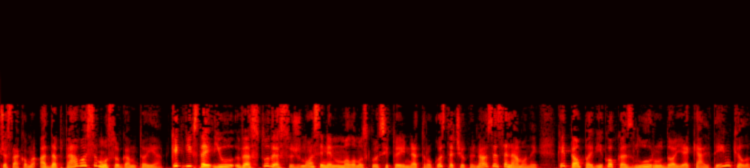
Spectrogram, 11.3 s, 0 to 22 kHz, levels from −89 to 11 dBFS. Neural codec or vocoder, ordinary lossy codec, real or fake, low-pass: codec, 24 kHz, 0.9 kbps, WavTokenizer, medium speech release version 2; MP3, 32 kbps; fake; 10.8 kHz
